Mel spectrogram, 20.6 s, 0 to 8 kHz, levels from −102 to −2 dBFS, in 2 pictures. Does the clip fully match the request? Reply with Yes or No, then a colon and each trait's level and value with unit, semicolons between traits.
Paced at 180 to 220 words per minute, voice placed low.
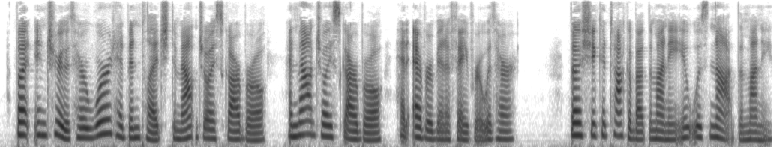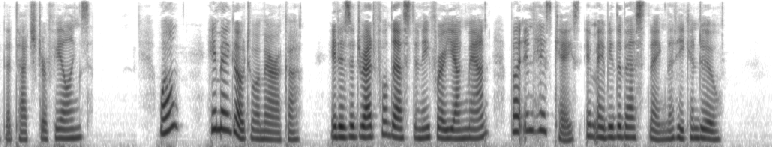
No: average, 190 wpm; high, 195 Hz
